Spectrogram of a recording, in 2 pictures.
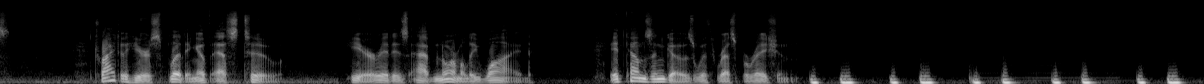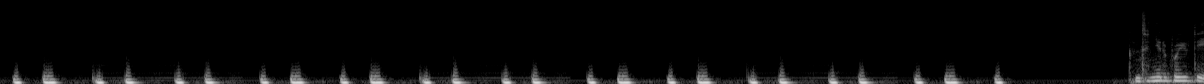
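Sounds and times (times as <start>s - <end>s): heartbeat through stethoscope: 8.0s - 22.2s.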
